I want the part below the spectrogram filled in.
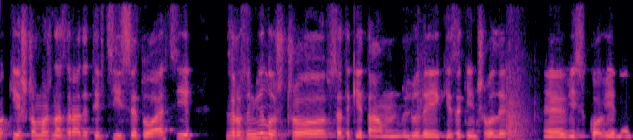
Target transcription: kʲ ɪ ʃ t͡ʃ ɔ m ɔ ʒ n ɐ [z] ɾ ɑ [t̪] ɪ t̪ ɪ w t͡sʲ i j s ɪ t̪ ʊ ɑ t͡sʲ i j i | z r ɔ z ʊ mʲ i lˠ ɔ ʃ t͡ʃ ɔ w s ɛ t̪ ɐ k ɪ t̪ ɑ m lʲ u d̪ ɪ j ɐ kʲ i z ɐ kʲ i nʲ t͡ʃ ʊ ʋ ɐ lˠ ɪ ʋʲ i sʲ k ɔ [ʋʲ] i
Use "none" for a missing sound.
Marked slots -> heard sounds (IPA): z, d̪, ʋʲ

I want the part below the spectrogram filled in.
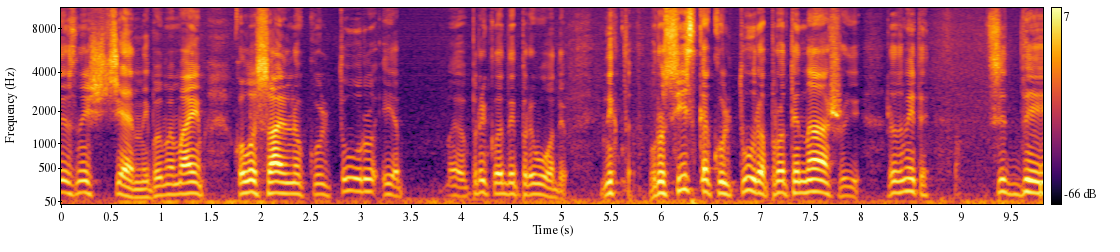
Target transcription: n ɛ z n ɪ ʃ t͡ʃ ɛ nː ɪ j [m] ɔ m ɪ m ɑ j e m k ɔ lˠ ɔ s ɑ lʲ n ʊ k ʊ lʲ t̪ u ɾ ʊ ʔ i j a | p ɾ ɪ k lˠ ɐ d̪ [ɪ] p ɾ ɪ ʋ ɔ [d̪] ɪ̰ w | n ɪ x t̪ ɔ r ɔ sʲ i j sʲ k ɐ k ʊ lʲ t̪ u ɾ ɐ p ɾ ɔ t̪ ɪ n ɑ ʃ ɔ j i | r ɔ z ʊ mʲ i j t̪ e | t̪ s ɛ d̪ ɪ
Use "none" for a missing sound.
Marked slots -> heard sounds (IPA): b, ɪ, d̪

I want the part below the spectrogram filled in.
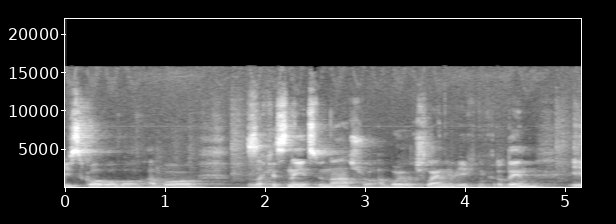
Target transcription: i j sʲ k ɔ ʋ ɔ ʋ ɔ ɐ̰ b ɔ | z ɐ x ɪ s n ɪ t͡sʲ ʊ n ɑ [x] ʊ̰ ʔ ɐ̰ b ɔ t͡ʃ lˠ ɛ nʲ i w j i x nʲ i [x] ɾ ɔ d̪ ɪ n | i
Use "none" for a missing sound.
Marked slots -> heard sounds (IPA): ʃ, x

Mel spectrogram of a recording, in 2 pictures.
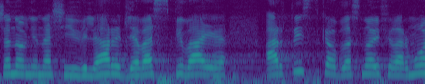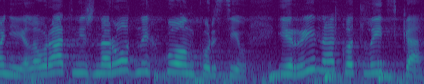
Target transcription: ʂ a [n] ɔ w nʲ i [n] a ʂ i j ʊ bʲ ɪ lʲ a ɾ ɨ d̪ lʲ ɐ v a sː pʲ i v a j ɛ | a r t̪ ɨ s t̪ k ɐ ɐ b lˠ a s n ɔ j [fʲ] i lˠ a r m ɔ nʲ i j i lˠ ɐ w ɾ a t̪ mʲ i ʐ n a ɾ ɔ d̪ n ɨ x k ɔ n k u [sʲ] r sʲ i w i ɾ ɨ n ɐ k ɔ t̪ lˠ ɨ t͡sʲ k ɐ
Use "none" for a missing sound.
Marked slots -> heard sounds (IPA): n, n, fʲ, none

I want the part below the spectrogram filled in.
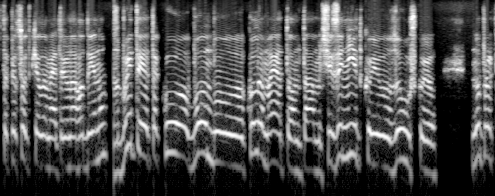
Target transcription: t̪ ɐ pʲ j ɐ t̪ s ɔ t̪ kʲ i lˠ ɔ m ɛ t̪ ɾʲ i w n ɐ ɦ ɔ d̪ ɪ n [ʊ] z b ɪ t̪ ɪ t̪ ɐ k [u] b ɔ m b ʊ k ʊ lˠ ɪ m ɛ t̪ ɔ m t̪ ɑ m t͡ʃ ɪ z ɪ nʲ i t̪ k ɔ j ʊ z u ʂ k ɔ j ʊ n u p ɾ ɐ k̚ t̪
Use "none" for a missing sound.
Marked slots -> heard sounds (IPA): ʊ, u

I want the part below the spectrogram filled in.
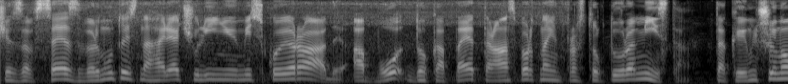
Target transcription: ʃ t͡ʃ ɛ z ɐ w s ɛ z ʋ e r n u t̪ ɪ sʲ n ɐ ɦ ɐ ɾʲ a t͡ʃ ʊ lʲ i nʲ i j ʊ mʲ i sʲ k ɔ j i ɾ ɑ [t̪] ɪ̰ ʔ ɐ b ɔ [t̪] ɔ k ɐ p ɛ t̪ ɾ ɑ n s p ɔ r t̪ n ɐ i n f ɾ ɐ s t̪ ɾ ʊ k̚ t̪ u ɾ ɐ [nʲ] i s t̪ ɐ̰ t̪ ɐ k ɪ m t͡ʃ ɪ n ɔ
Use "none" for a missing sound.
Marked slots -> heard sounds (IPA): d̪, d̪, mʲ

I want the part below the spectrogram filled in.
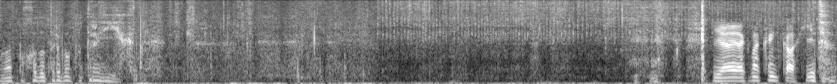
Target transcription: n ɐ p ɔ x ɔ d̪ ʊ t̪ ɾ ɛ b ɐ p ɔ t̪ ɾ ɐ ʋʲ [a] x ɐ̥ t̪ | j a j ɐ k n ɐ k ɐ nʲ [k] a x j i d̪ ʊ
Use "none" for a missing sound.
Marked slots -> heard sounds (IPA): i, k

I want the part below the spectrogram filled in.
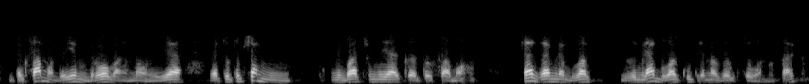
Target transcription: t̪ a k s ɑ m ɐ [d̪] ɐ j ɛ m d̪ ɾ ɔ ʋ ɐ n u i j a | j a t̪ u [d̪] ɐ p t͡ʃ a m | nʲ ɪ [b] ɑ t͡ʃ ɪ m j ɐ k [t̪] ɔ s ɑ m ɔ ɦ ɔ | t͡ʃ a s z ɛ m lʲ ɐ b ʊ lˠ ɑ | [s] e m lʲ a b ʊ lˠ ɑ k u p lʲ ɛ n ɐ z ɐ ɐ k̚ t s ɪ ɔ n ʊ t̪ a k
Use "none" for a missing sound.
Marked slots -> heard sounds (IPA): d̪, t̪, b, t̪, z

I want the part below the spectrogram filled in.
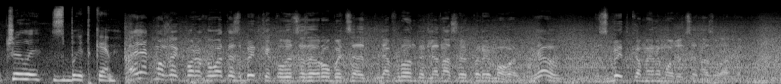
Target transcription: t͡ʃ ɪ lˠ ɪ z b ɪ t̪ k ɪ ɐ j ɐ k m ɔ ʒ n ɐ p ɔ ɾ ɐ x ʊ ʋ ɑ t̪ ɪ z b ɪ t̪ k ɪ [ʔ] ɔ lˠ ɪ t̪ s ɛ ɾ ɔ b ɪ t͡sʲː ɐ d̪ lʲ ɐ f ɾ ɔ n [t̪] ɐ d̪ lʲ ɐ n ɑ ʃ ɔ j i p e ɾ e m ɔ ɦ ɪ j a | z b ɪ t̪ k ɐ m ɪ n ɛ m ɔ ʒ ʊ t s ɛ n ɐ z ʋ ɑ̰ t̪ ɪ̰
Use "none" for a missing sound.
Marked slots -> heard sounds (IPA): k, t̪

